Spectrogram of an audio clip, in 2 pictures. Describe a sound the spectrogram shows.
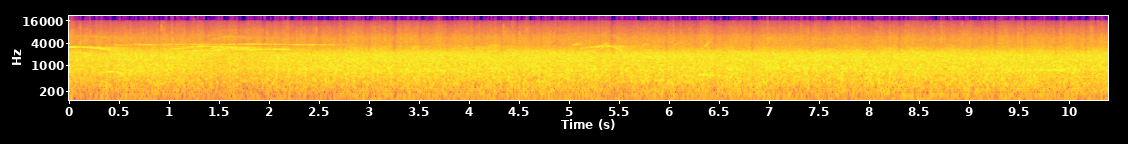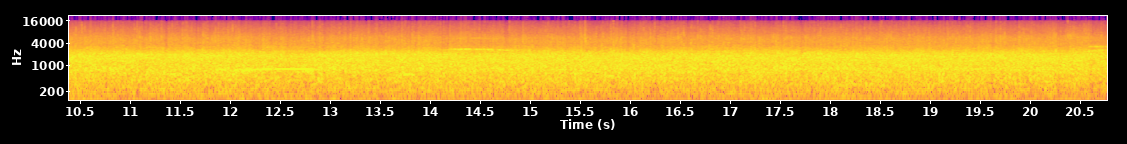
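A large audience applauds loudly in an echoing concert hall.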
